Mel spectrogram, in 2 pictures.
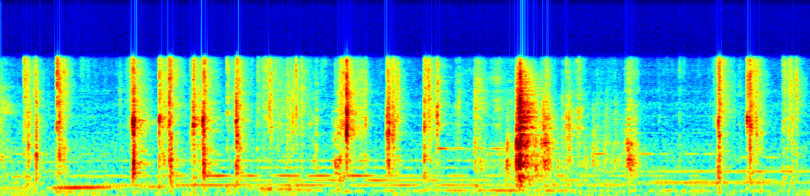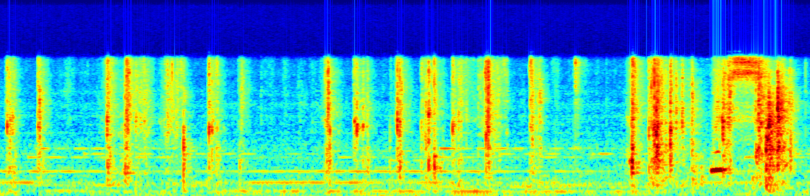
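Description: Tarot cards being shuffled close up, a long run of crisp rapid riffles and snaps with short pauses, while a voice talks intermittently over them.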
